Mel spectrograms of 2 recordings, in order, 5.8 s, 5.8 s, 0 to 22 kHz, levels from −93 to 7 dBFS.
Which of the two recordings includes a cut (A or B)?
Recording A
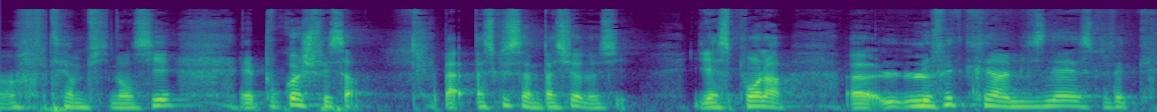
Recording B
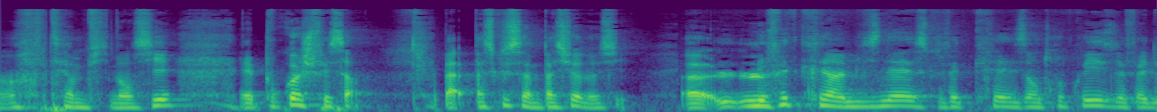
B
